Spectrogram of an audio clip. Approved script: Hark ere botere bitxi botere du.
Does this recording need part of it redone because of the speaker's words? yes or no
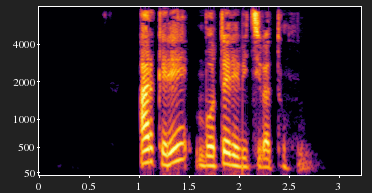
yes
